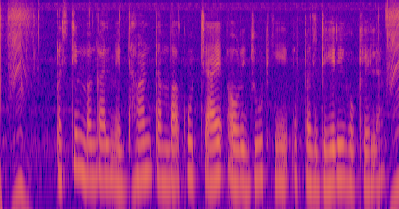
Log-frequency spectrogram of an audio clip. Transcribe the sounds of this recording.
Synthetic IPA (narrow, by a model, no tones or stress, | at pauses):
pɐsʈɪmbɐ̃ŋɡaːlmẽd̪ʱaːnt̪ɐmbaːkut͡ʃaːjʔɔːɾd͡ʒuːʈkeʊpəsɖʱeːɾeɦoːkʰeːlaː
